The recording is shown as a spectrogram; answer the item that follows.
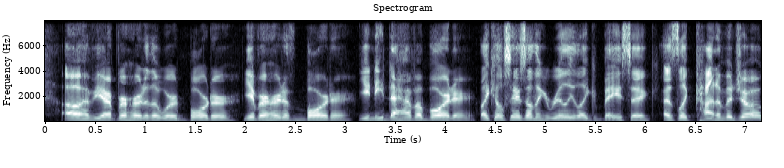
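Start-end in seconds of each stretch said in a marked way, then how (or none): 0.2-4.3 put-on ironic, falsely sincere voice. Showing how Trump talks after a speech, do a Trump impression with ironic faux sincerity. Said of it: "ironic uh, faux sincerity or whatever that Trump kind of does".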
